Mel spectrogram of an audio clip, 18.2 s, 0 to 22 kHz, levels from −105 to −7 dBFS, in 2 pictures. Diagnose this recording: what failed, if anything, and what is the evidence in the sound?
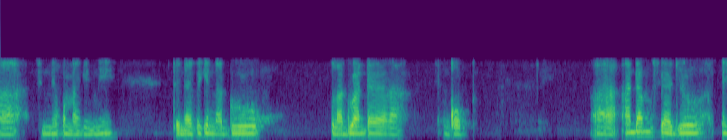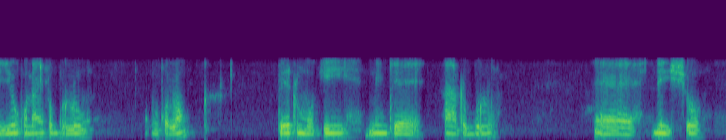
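The failure is at the codec stage: G.729 coding runs throughout. The speech is band-limited to roughly 200 Hz–3.7 kHz and sounds rough and synthetic, which fits an 8 kbit/s G.729A stream rebuilding each frame from a vocal tract filter, pitch predictor and sparse pulses.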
